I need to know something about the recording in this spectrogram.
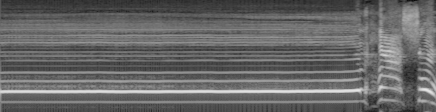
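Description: A radio football commentator's long drawn-out goal cry ("¡Gooool!"), held loud on one steady pitch, breaking off about three and a half seconds in into short shouted calls.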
